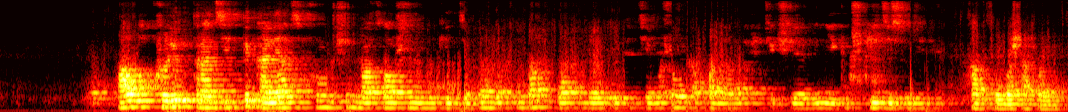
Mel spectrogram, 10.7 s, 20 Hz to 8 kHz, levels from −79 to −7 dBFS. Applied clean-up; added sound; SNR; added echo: neural separator model SepFormer DNS4.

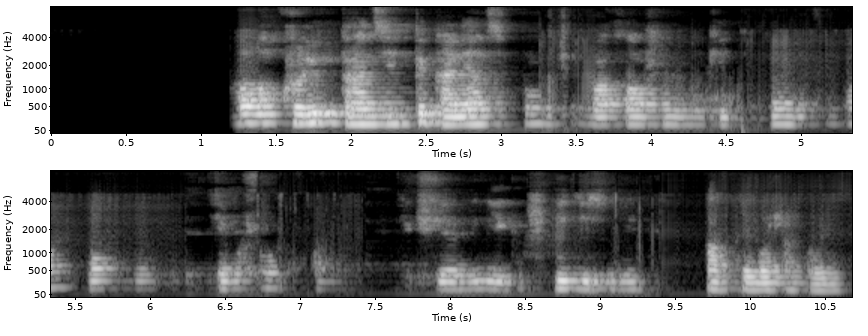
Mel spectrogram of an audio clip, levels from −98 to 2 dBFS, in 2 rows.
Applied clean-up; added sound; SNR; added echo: neural mask model DeepFilterNet 3.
